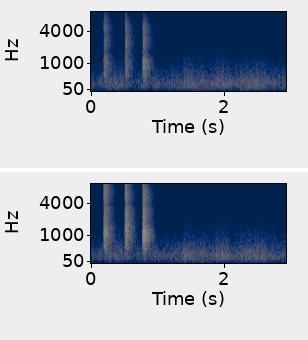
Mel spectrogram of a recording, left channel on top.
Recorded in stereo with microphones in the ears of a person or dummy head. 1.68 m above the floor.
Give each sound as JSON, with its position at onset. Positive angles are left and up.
{"t": 0.2, "sound": "a clap", "side_deg": -50}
